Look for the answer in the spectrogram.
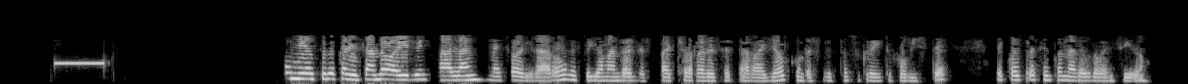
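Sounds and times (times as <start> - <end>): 
voicemail tone before leaving a message: 0.6 - 1.1
speech: 2.9 - 11.8.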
